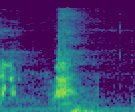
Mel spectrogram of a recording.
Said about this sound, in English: That sound you hear today is one of our illustrious host puppy.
